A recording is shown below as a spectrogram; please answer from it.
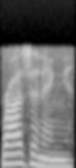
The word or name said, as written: rosining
